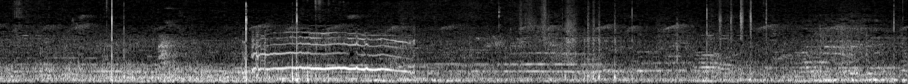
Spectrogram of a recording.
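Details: Domestic cat, a mother with her kittens, giving one clear drawn-out meow with a slightly wavering, tonal pitch in the middle of the clip, over steady low background hum and a few faint clicks.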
